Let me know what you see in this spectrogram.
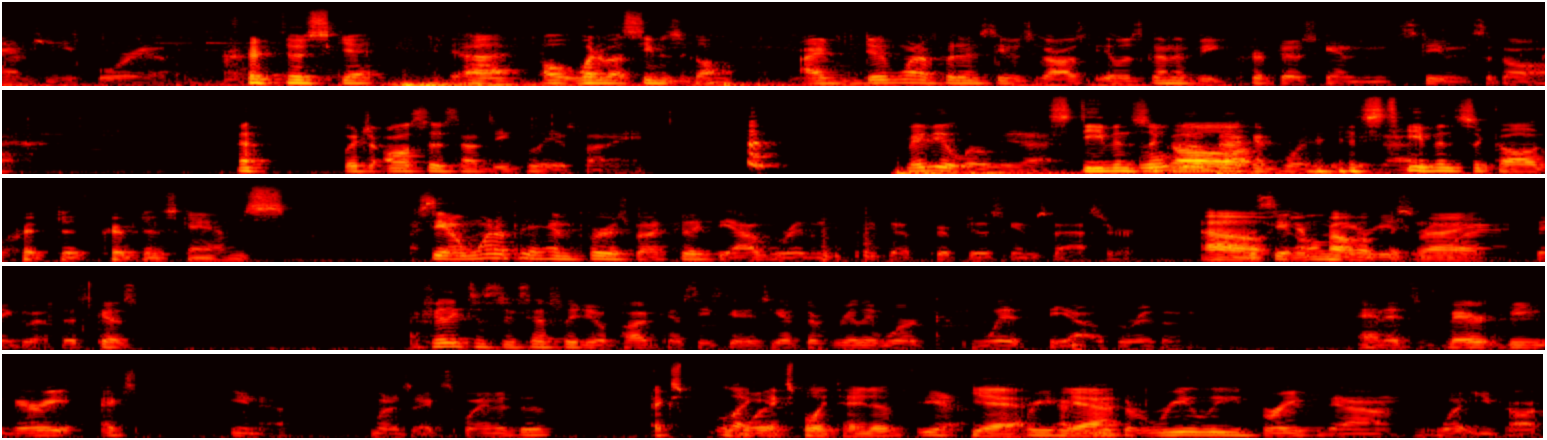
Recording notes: We don't have a lot of experience editing or recording a podcast, so you may have to be patient on the quality to reach 100%.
